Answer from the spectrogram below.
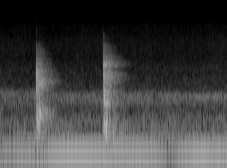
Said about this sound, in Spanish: Tocaron a la puerta. Yo no quería abrirla ni de broma.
